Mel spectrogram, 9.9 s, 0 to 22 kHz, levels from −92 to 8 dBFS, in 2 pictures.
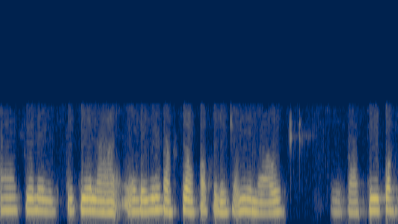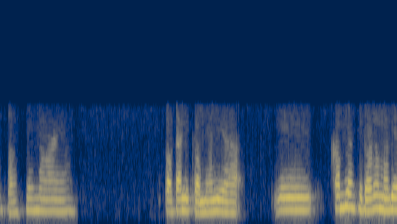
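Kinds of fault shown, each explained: Tandem speech coding: Speech sounds rough, muffled and warbly with nothing above 3.7 kHz, which fits the call being decoded and re-encoded through three low-rate speech codecs in a row.
Electrical switching spike: A sharp snap lands at 5.08 s, right after "wakwa fulethomie nawe fukatikwa", likely an arc from a nearby switch or motor picked up by the line.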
